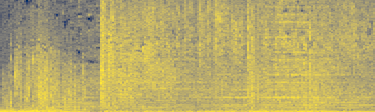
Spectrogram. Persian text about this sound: ولی وقتی ستاره به زمین خورد، شکست و باز شد و روح پلید آزاد شد.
